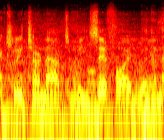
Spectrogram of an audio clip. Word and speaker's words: Ziphoid: And also interesting thing especially uh British people they think it's is pronounced zyoid in that sense but I felt zyoid is clumsier than zifoid in in a way.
